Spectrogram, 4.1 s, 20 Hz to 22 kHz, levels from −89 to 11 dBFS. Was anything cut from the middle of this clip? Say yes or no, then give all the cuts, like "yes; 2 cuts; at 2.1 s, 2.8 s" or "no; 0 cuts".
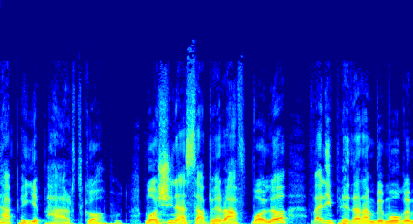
yes; 1 cut; at 1.4 s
